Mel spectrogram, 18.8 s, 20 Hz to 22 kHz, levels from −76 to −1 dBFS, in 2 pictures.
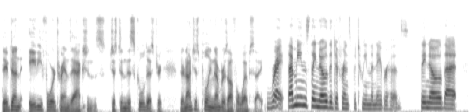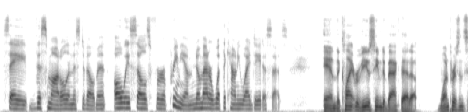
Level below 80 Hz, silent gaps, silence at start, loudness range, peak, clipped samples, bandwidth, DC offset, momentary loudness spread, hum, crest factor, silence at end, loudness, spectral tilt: -50 dBFS; none; 0.05 s; 6 LU; -8 dBFS; under 0.1%; 13.5 kHz; under 0.1%; 13 LU; none; 22 dB; 0 s; -29 LUFS; -5.5 dB/octave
